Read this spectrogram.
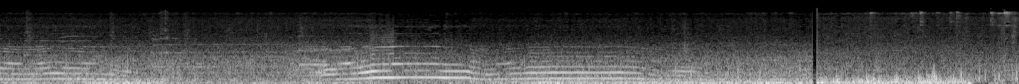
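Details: Angry at wearing a seatbelt in the car, Tonka the Alaskan Malamute lets out sustained, rising-and-falling howls, rich in overtones, then goes quiet as road noise and rustling take over.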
